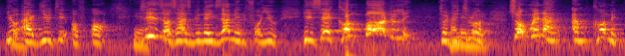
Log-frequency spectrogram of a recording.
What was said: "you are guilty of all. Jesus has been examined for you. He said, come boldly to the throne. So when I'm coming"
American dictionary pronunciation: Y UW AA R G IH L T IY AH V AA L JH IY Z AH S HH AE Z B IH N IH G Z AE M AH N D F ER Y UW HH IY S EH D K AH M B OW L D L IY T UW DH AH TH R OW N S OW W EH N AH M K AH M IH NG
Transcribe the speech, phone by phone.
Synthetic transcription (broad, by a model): Y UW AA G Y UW T IY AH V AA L JH IY Z AH S HH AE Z B IH N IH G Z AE M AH N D F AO Y UW HH IY S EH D K AH M B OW D L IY T UW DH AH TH R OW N S OW W EH N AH M K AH M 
